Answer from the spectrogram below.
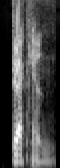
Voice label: "beckon", American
